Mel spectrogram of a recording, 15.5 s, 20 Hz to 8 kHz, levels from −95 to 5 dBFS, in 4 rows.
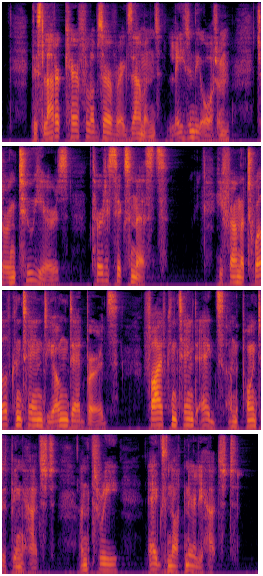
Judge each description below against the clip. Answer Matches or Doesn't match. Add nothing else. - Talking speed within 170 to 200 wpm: Doesn't match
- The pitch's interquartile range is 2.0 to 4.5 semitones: Matches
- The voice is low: Matches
